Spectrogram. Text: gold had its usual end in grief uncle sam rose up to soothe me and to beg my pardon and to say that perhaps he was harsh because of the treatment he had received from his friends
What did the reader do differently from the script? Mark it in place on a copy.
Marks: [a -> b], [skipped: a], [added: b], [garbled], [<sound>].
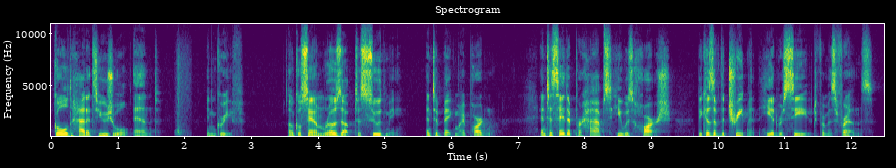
gold had its usual end [whoosh] in grief uncle sam rose up to soothe me and to beg my pardon and to say that perhaps he was harsh because of the treatment he had received from his friends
